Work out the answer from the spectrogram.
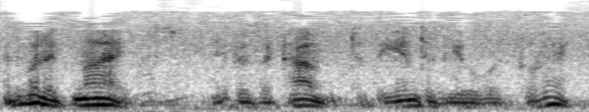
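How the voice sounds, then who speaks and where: An actor playing a cynical, witty, urbane gentleman with an upper-class English accent, amused and condescending, in a 1950s radio drama. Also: on the low side, lively intonation, fast, faint music behind, lightly acted. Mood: wry narration. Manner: languid, epigrammatic, amused condescension. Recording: tinny, noisy 1950s radio recording.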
